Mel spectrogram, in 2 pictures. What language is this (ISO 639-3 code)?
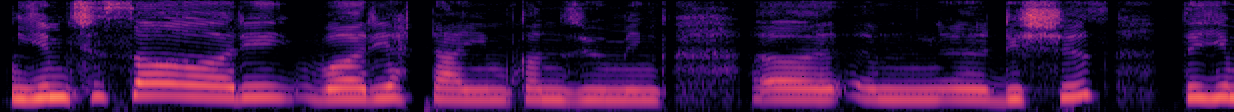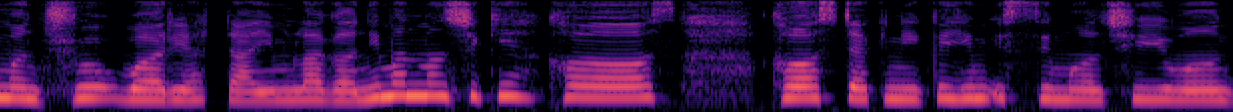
kas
